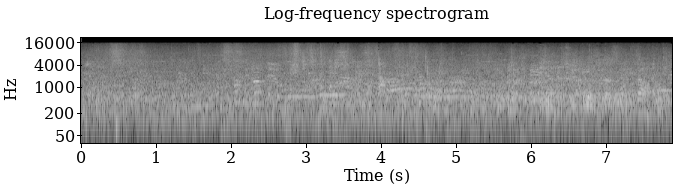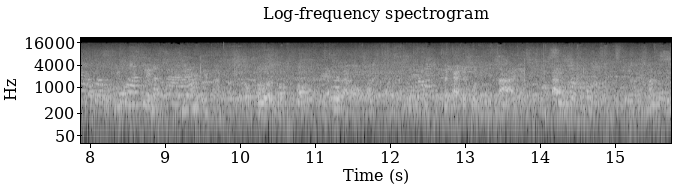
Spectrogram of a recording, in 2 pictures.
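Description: A crowd of men and women murmurs in a large echoing hall.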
